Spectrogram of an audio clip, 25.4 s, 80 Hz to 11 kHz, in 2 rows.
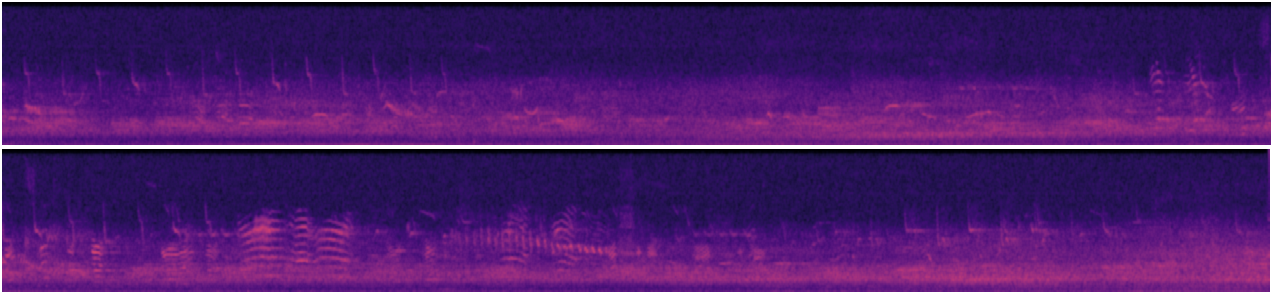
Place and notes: Kronshagen, Deutschland - Sunday late afternoon
Spring, Sunday, late afternoon in an urban residential district. Birds, traffic, a plane, some people and children. Binaural recording, Soundman OKM II Klassik microphone with A3-XLR adapter and windshield, Zoom F4 recorder.
Kronshagen, Germany, 7 May 2017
